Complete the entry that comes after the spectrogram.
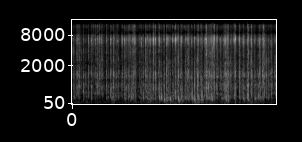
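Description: A single small, finger-sized tampon in a crinkly white-and-yellow patterned plastic wrapper is held in both hands and squeezed and crinkled with the fingertips close to the camera. A dense, steady stream of sharp, bright plastic crackles and rustles runs throughout, with almost no low end and each crackle dying away almost instantly.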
